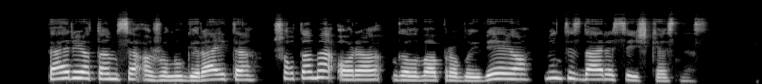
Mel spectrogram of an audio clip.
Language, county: Lithuanian, Klaipėda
